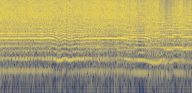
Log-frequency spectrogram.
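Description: Accompanying stage music: one long held note that wavers slightly about a third of the way in and slides down near the end.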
